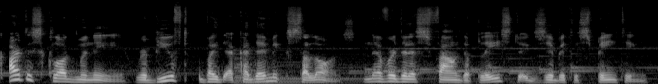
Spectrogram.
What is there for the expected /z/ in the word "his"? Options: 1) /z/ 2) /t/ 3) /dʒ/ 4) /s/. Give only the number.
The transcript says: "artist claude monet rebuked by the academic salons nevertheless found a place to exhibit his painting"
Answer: 4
